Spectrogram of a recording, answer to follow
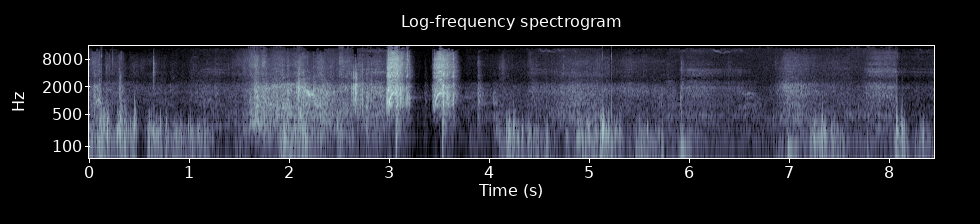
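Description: Rustling of handled gear, then two sharp clacks about half a second apart, roughly three seconds in, as an airsoft rifle is worked at a window of a metal helicopter hulk.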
